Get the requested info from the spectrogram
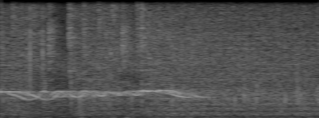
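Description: Gas-fired pyrophone pipe sounding a single high held note that wavers, then slides down and fades about a second and a half in, over a steady rumble.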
